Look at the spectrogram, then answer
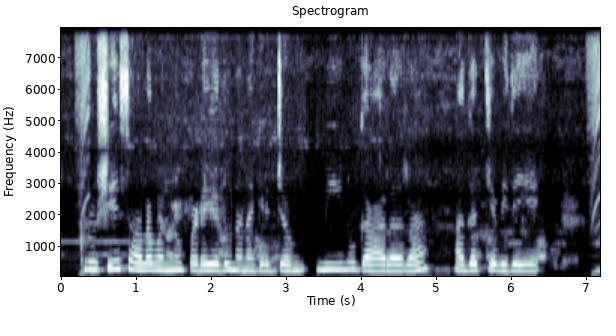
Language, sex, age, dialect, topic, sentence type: Kannada, female, 18-24, Mysore Kannada, banking, question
